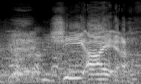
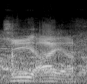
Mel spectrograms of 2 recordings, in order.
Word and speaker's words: GIF: It is pronounced GIF. Yeah. Okay. GIF.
